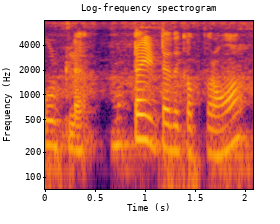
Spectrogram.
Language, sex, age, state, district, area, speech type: Tamil, female, 18-30, Tamil Nadu, Mayiladuthurai, urban, spontaneous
